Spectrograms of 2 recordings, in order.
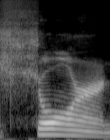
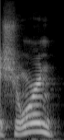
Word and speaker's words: Shaun: His name is Shorn. That's how they say it in England. Say Shorn?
